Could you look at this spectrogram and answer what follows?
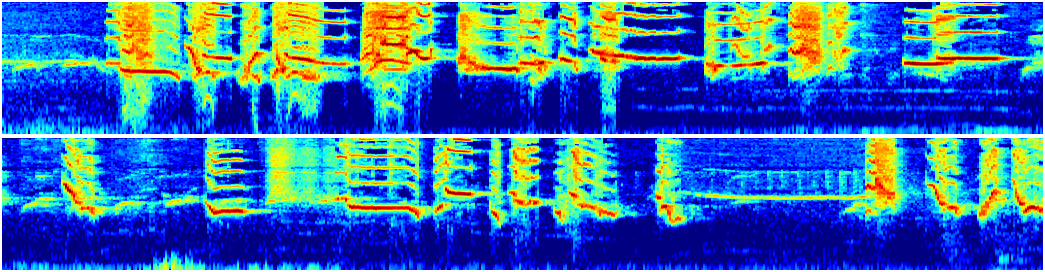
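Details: Oriental magpie-robin song for bird training, a long run of loud bright whistles, clipped chirps and swooping notes in fast bursts, with a brief pause and a soft low thump partway.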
